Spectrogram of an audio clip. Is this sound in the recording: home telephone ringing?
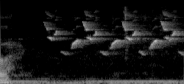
no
